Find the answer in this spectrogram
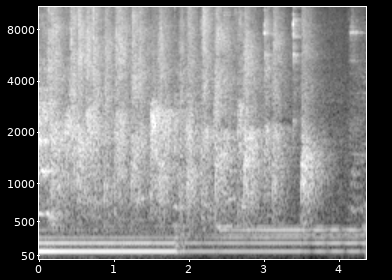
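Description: Live band music: a strong held low note with sharp high hits over it cuts off suddenly about two seconds in, and quieter playing continues after.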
